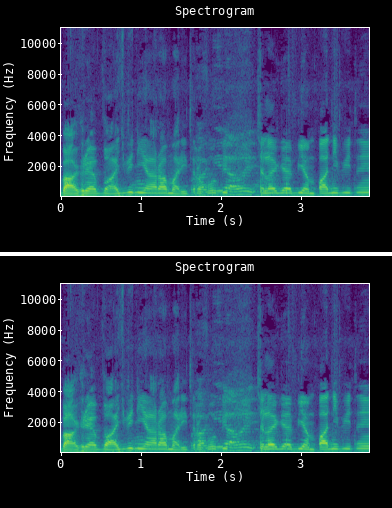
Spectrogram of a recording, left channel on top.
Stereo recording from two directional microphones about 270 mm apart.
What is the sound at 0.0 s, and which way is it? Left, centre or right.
Speech, right.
